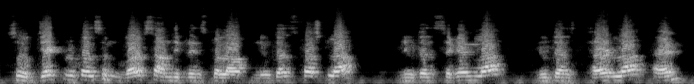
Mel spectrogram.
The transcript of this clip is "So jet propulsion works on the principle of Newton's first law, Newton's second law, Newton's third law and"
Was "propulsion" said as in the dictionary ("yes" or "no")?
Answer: no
